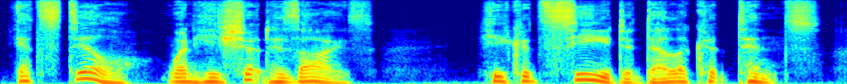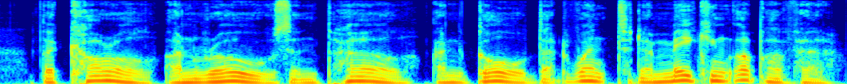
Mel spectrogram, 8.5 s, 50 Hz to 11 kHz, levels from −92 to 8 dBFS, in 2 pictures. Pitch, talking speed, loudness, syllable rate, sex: 115 Hz, 205 wpm, -20 LUFS, 4.6 syllables/s, male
